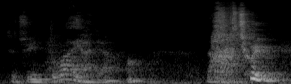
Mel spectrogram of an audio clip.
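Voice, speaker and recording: A man's voice: a little high, big pitch swings, moderate pace, recorded from a distance, slight background noise, voice pushed down. A man voicing an indignant day laborer who grumbles in crude slang that his pay is unfair. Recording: echoey church hall.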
